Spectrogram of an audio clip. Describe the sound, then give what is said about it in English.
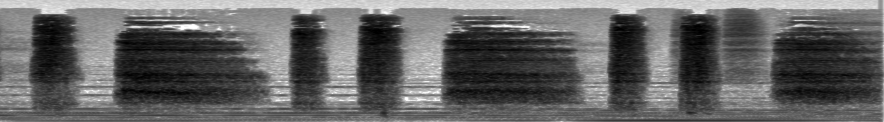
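Breathwork breathing done through the mouth: quick sharp inhales into the belly and then the chest, each set followed by a longer, audible breathy exhale. The pattern repeats about three times with no talking. “inhaling, filling up the belly, inhaling again, filling up the chest, and then exhaling. So we're going to use our mouth more for this one, so it's a little bit more activated and releasing. And it's going to sound like this.”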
